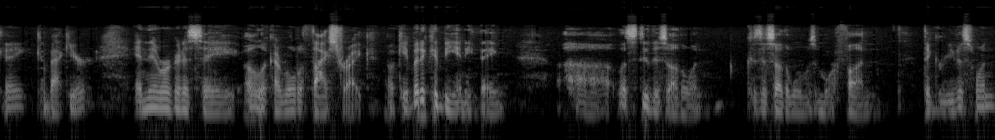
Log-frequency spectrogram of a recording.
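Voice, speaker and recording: With an unremarkable speaking voice, a man talks at a fairly quick pace, fairly low in pitch, with fairly even intonation. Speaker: tabletop game software tutorial creator. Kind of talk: tutorial. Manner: casual, many fillers and repeats.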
